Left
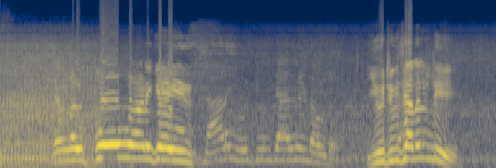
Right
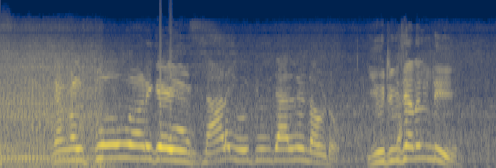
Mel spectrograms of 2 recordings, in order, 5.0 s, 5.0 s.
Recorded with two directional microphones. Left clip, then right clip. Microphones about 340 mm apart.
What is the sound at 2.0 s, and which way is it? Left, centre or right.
Speech, right.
